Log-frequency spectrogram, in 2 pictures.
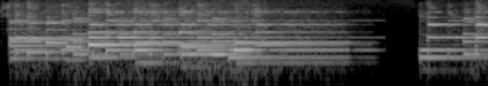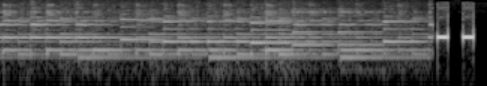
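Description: Telephone line sounds during a call transfer: a steady electronic hold melody plays, breaks briefly, resumes, then ends in a few short beeps.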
